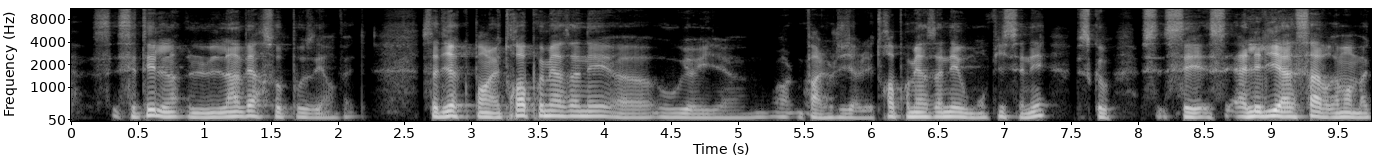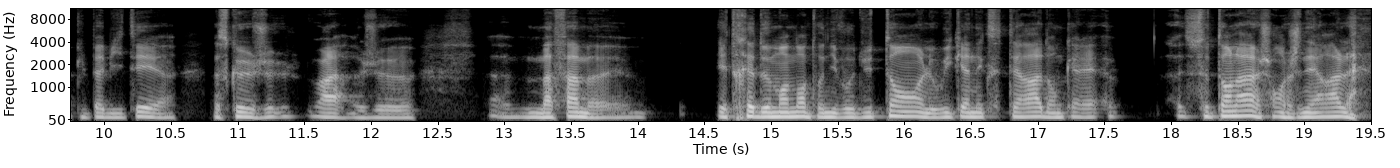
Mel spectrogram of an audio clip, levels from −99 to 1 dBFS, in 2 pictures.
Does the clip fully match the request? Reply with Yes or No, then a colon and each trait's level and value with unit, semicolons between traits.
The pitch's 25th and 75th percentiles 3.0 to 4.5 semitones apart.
No: narrow, 2.4 semitones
